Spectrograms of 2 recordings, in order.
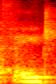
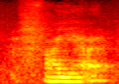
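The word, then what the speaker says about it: Fage: I used to call it phage, but I think it's pronounced fire.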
